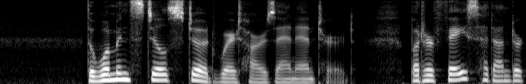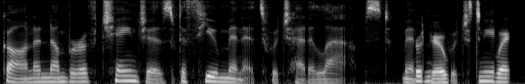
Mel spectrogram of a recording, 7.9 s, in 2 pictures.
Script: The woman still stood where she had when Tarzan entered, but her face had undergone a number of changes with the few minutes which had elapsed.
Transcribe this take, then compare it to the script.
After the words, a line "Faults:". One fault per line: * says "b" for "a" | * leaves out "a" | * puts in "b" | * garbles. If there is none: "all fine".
The woman still stood where Tarzan entered, but her face had undergone a number of changes the few minutes which had elapsed. [garbled]
Faults:
* leaves out "she had when"
* leaves out "with"
* garbles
